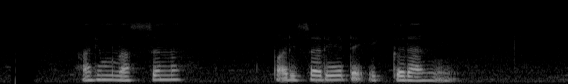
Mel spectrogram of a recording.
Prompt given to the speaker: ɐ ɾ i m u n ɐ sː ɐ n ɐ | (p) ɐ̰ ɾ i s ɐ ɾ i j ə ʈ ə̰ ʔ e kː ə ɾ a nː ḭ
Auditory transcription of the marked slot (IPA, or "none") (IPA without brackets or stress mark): p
